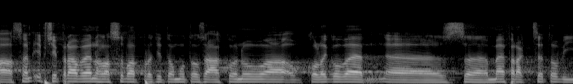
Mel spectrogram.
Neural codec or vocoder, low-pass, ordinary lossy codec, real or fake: none; 7.2 kHz; AAC, 64 kbps; real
